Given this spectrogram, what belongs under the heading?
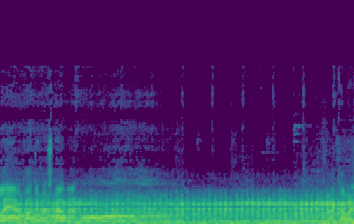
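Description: A Midnight Express slot machine in a Las Vegas casino plays its train-themed sound effect. A steady, loud rumble of a rolling train with whistle tones sits inside the busy casino din while a person talks over it.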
